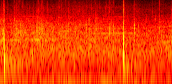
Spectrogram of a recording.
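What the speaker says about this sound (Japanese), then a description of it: "琴櫻のこのルーティンに会場から大きな拍手" A sumo arena audience applauds Kotozakura's pre-bout routine, a broad steady patter of clapping across the hall with a few sharper claps standing out.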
